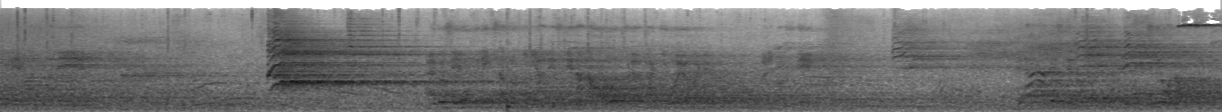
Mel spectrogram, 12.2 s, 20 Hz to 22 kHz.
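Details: Captive beluga at Port of Nagoya Public Aquarium in a public training session, 18 July 2016, afternoon show: a sudden loud, rich harmonic squeal, then wavering tonal calls and a later burst, with an audience chattering behind.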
